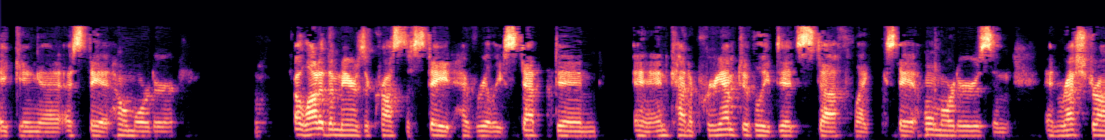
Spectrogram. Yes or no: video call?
yes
